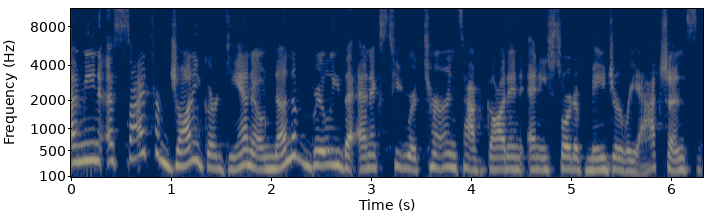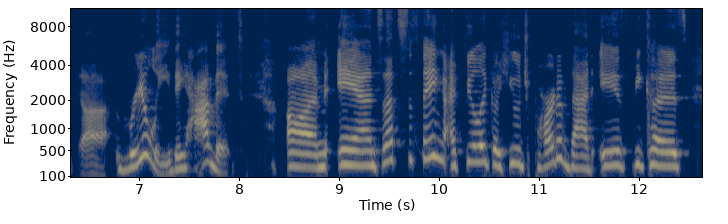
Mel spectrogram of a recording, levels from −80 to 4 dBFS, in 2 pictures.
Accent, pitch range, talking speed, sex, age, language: American, 195-260 Hz, 180 wpm, female, 20-39, English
